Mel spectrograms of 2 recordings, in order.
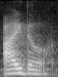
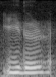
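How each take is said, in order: First: The word is said the British way. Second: The word is said the American way. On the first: "Britishers, they used to pronunciate this as either" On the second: "the Americans used to speak it as an either, pronunciate as either"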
